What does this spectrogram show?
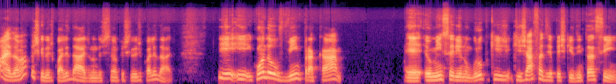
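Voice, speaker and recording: A man with a medium pitch speaks at a fairly quick pace with ordinary pitch variation. The sound is dry and close with no echo, and the background is quiet. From Brazil. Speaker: college professor. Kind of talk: interview. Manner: hesitant, many fillers.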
